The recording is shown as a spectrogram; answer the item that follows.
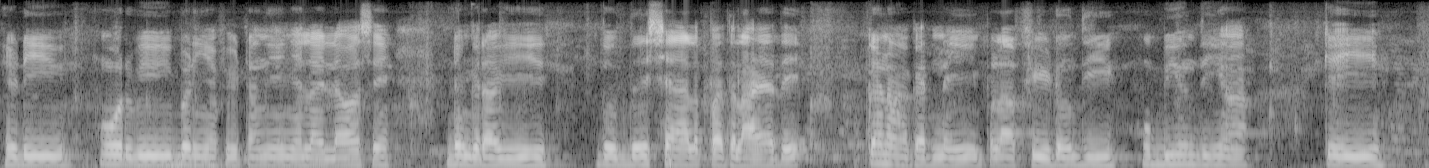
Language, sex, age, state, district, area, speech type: Dogri, male, 18-30, Jammu and Kashmir, Kathua, rural, spontaneous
